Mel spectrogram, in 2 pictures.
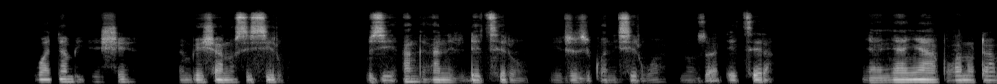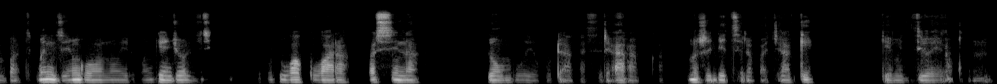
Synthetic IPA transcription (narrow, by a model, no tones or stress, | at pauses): kuʋatambiʔe̞ʃe̞ | tambieʃeano̞sisirwa | kuziʔaŋɡeane̞ʐiɗe̞t͡se̞ɾo̞ | uje̞ʐiʐikwanisirwaʐino̞zoaɗe̞t͡se̞ɾa | ɲaɲaɲapawano̞tambad͡zimwe̞nziŋɡonoiriwaŋɡe̞nd͡ʒo̞d͡ʒi | ekutiwakuwaɾapasina | do̞mbo̞je̞kutiakasirḭʔaɾap̚ka | uno̞ʐiɗe̞t͡se̞ɾapat͡ʃake̞ | ŋɡe̞mid͡ziwojekuːna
